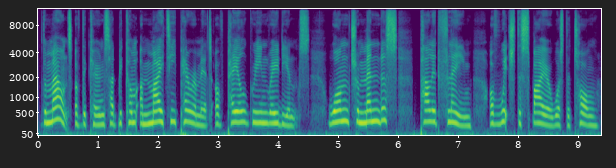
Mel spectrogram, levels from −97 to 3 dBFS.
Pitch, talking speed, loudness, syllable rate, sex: 245 Hz, 155 wpm, -17 LUFS, 4.9 syllables/s, female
